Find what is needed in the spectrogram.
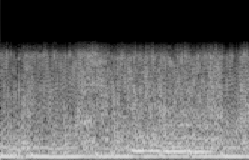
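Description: A Mexican brass banda playing live and loud: massed trumpets and horns over a steady low bass line from the tuba.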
